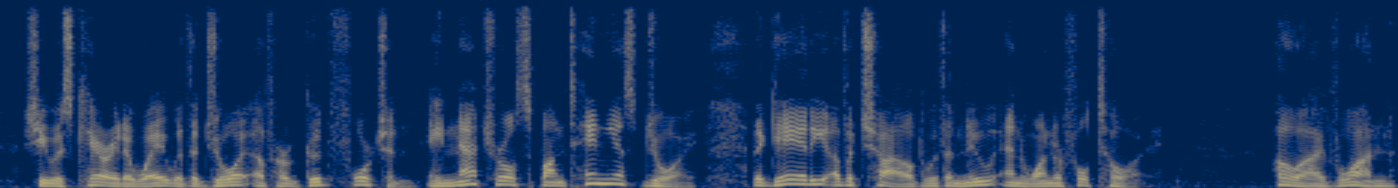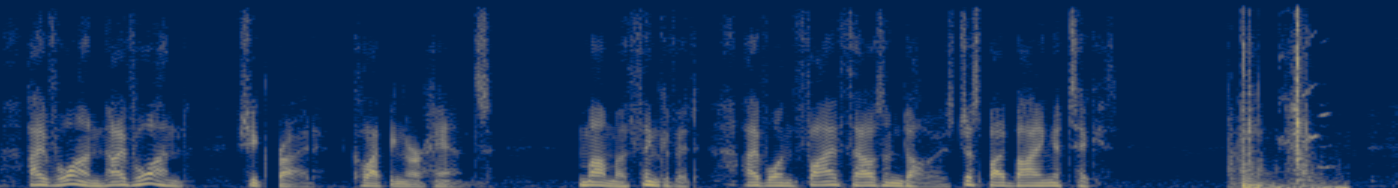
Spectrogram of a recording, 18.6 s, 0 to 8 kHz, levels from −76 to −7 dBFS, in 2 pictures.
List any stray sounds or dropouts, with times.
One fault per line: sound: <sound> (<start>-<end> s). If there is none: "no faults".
sound: dropout (11.1-11.2 s)
sound: squeak (17.5-18.3 s)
